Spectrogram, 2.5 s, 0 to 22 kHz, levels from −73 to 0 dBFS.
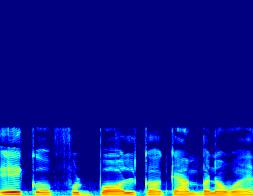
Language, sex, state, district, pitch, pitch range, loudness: Hindi, female, Goa, North and South Goa, 200 Hz, 190-220 Hz, -17 LUFS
